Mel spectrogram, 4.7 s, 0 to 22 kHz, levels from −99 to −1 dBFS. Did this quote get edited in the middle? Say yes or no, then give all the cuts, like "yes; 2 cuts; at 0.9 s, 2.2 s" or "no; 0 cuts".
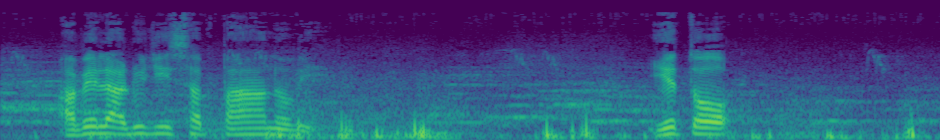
yes; 1 cut; at 1.0 s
